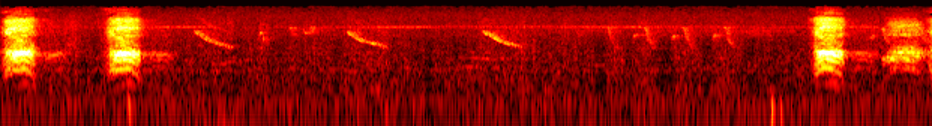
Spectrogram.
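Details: Crow caws in pairs, two at the start and two at the end, with thin descending whistled notes from other birds in between and a steady faint high tone behind.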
